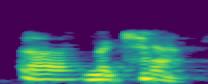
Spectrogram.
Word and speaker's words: macaque: Because there are different pronunciations. Macaque.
